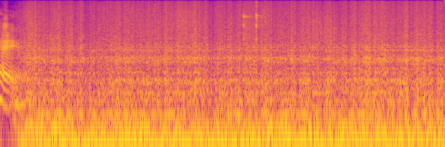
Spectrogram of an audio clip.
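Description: Steady low background rumble in a small room, with faint indistinct voices.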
